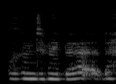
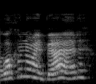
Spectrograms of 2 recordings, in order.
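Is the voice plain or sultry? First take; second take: sultry; plain. First: It is said in a sultry, seductive voice. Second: It is said in a plain, ordinary voice.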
